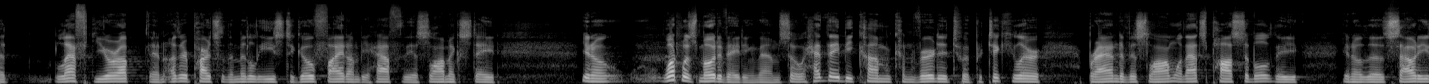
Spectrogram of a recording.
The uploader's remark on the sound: Town Hall Seattle and was taped at Seattle University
